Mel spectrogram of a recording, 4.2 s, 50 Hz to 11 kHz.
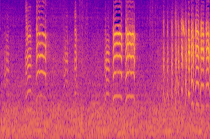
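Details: Adult zebra finch pair with three juvenile young, June 2022: short, nasal, trumpet-like call notes in spaced pairs, ending in a fast, excited chatter.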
